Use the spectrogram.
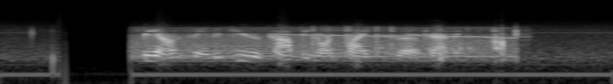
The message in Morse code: none

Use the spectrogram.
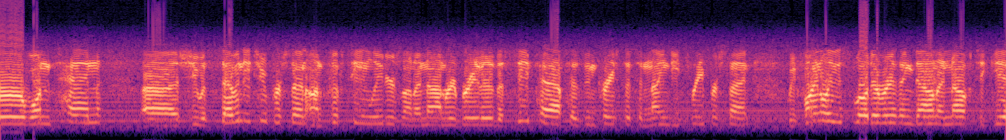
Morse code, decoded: none

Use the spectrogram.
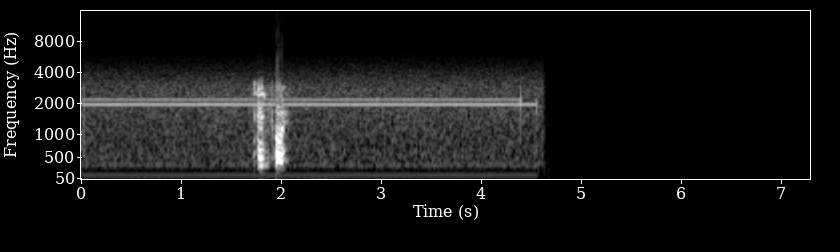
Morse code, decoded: none

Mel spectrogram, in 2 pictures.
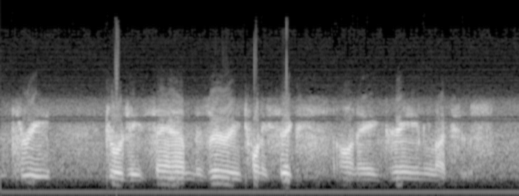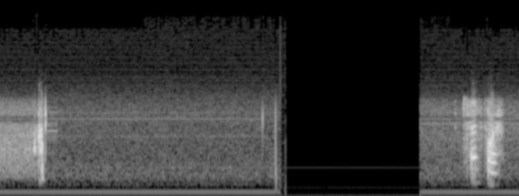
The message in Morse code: none

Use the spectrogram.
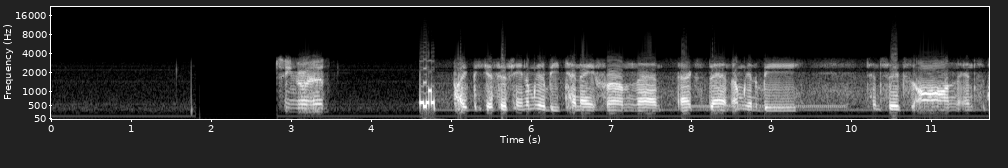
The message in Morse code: none

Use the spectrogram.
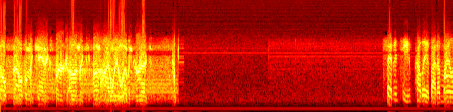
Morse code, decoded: none

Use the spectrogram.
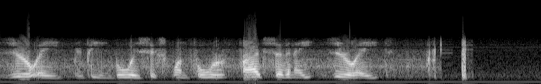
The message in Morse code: none

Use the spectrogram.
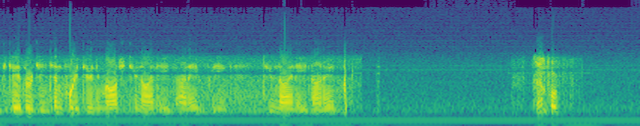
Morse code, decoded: none

